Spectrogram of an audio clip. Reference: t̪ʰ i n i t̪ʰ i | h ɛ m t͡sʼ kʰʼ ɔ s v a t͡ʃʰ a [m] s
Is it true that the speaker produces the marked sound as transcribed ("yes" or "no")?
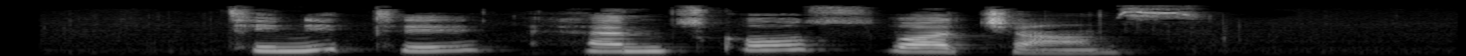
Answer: no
